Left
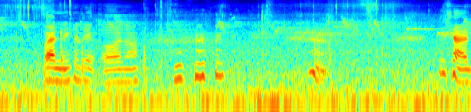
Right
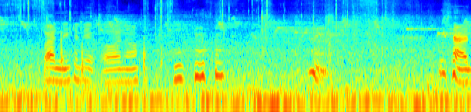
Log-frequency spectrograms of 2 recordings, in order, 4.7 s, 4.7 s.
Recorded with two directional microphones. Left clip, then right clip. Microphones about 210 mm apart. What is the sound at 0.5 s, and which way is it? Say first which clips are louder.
Speech: left 2 dB; 15° left (ahead or behind).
